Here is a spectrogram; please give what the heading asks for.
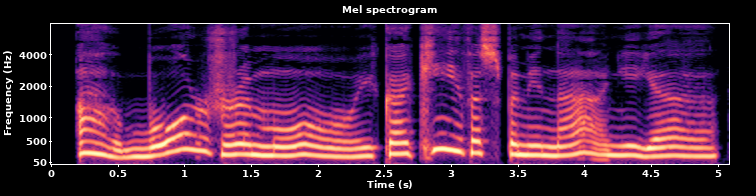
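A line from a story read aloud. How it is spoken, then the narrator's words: Sing-song. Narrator (Russian): проговорил Магнус как-то нараспев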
